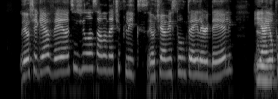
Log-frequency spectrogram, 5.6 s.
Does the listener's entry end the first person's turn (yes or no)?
no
